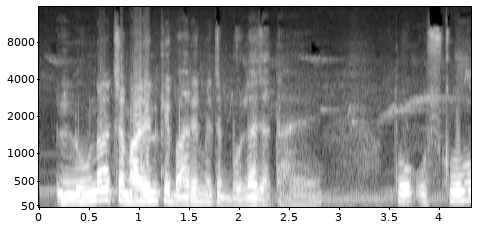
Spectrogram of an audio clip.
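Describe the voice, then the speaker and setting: Music runs in the background. A man speaks with lively intonation at a fairly low pitch. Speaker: spiritual guru and storyteller (aghori mystic). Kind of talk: spiritual discourse / interview answer.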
